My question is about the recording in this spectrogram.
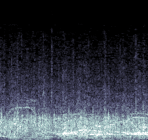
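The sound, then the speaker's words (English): Steady audience applause, a dense wash of many hands clapping at an even level for a couple of seconds, with faint murmuring voices mixed underneath. “That's another good applause.”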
